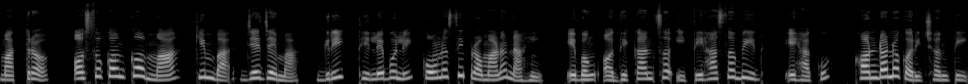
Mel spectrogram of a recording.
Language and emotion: Odia, neutral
